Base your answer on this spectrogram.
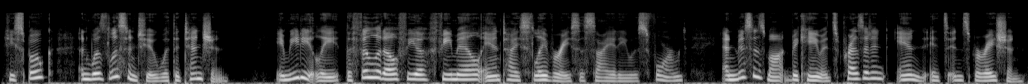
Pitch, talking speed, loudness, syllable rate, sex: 210 Hz, 150 wpm, -17 LUFS, 5.9 syllables/s, female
